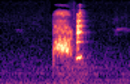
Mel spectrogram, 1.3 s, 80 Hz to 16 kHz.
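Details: Common starling singing in a garden in December 2020: a single harsh, broadband squawking burst, then a shorter grating note, with quiet surroundings.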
